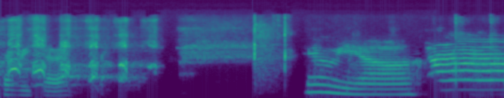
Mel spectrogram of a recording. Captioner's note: laughs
